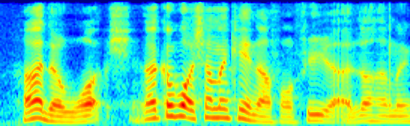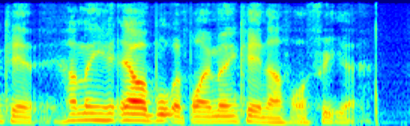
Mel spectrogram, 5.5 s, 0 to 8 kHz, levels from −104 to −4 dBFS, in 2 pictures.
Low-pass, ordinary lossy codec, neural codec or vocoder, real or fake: 7.2 kHz; MP3, 64 kbps; autoencoder, 48 kHz, 32 numbers a frame, DAC-VAE, trained on Japanese speech; fake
